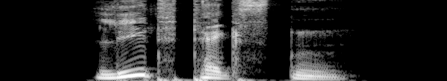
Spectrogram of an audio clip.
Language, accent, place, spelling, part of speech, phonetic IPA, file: German, Germany, Berlin, Liedtexten, noun, [ˈliːtˌtɛkstn̩], De-Liedtexten.ogg
- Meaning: dative plural of Liedtext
